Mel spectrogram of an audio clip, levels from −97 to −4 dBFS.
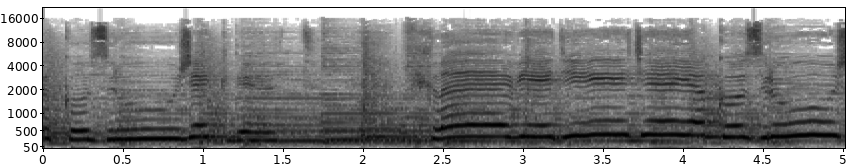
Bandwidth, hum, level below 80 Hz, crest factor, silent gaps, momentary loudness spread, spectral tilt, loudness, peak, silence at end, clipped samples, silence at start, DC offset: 16 kHz; none; -50 dBFS; 8 dB; none; 6 LU; -4 dB/octave; -8 LUFS; 0 dBFS; 0 s; under 0.1%; 0 s; 0.3%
